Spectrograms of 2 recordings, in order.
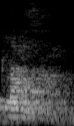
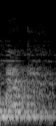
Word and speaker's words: Plata: Gonzalo Plaza. I think It's a Plaza or Plato. somebody. Gonzalo Plato, right? Yeah, I don't really know the name. Yeah. pronunciation. Yeah. He's just make sure. Yeah, Gonzalo Plata.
